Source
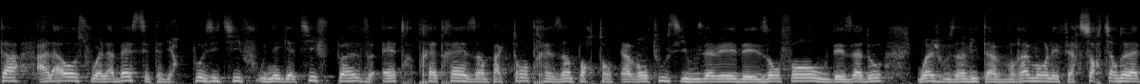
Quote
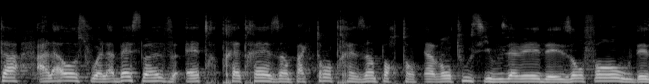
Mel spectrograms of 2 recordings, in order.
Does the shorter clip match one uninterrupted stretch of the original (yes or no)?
no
